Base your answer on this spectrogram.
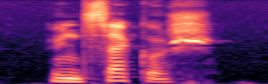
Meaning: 1. bag 2. pannier, saddlebag 3. handbag 4. bumbag 5. pouch (for electronic equipment)
- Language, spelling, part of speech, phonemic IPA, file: French, sacoche, noun, /sa.kɔʃ/, Fr-sacoche.ogg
